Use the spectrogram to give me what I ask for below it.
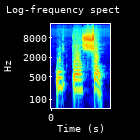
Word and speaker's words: ultrassom: é uma vamos lá ultrassom ultrassom qual que ficou mais forte a última né som Então já tiramos pro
